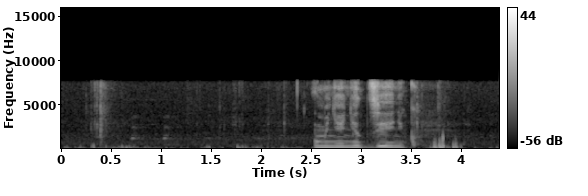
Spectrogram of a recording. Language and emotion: Russian, sad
